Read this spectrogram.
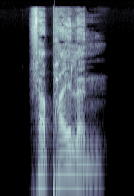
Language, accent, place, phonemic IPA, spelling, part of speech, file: German, Germany, Berlin, /fɛɐ̯ˈpaɪlən/, verpeilen, verb, De-verpeilen.ogg
- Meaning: to mess up, to be out of it, to forget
